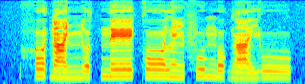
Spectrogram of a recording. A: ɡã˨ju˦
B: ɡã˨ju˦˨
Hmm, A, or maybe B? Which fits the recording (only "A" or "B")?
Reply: B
